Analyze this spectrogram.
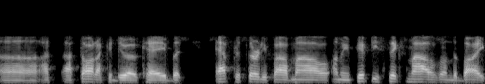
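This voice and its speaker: A man rattles along at a very fast pace, his fairly low voice holding fairly even intonation. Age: 70s. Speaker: amateur triathlete. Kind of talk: interview. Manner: halting.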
